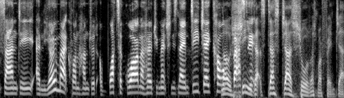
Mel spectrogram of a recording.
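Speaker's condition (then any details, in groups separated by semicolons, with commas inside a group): No condition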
